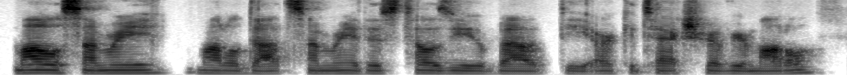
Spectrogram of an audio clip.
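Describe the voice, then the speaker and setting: Low flat-voiced man teaching code. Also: fast talker, no room sound, clean studio sound. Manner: relaxed, filler-heavy explaining. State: slightly raspy from allergies. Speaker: workshop instructor. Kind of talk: screen-share coding tutorial.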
